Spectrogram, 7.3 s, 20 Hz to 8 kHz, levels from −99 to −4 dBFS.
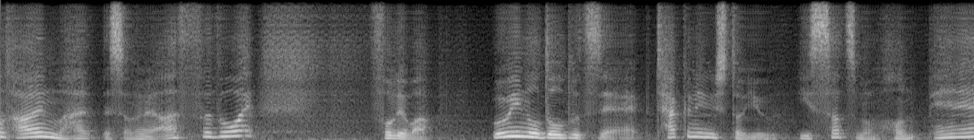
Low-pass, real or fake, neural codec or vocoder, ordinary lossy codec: none; fake; codec, 16 kHz, 0.2 kbps, FocalCodec; none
